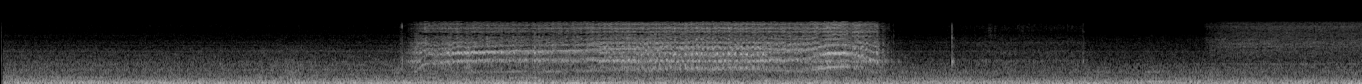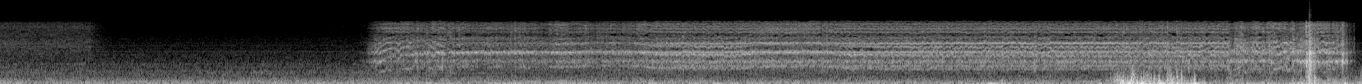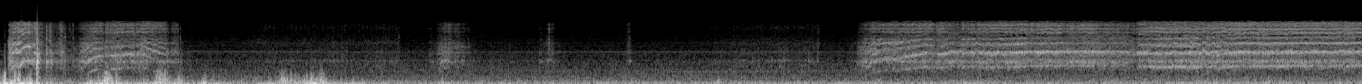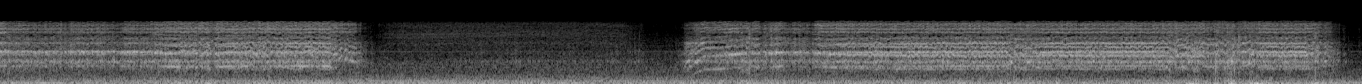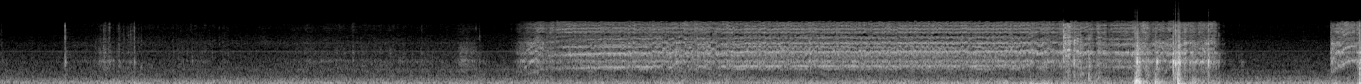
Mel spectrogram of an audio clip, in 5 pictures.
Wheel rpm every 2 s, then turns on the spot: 0, 0, 130, 160, 60, 10, 0, 0, 50, 230, 220, 210, 200, 150, 50, 20, 0, 30, 210, 220, 230, 210, 30, 40, 210, 210, 190, 20, 10, 40, 200, 210, 220, 80.
8-12 28-32 44-46 54-58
